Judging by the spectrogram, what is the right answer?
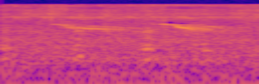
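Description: KUB chickens cluck softly in a coop, brief calls sitting over a steady low background hum.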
